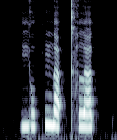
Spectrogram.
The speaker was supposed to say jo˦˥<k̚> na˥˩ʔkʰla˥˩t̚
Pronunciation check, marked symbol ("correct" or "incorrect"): correct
